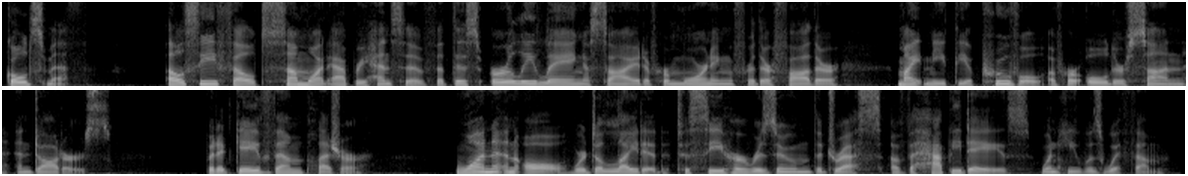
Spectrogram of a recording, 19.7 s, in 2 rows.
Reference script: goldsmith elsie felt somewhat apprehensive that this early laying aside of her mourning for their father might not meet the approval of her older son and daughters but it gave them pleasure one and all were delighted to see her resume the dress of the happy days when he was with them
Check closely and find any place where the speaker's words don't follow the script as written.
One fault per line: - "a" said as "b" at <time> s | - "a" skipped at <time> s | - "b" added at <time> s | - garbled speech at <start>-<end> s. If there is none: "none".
- "not" skipped at 7.7 s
